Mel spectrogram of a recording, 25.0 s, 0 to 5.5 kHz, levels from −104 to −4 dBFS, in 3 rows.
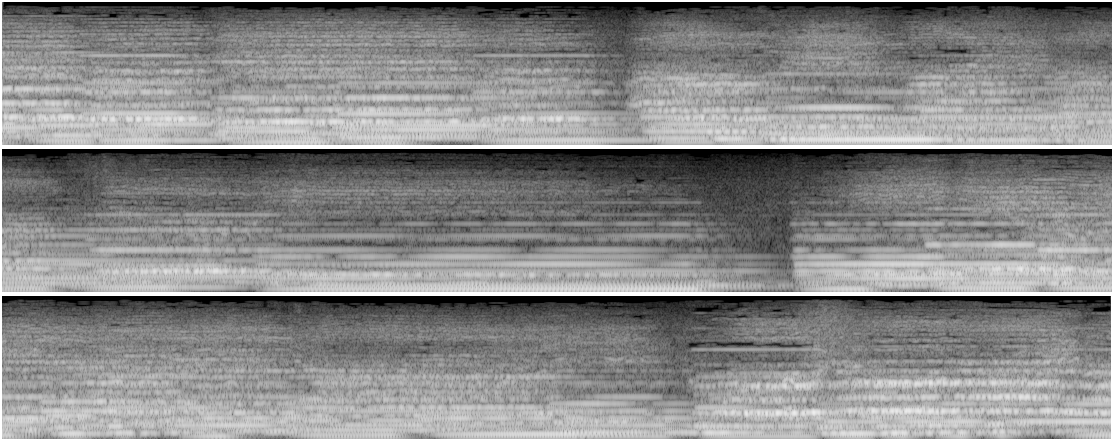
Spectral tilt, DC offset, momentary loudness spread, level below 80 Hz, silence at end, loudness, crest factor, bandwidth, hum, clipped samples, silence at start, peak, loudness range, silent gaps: -11.5 dB/octave; under 0.1%; 7 LU; -30 dBFS; 0 s; -20 LUFS; 16 dB; 4.8 kHz; none; under 0.1%; 0 s; -4 dBFS; 5 LU; none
